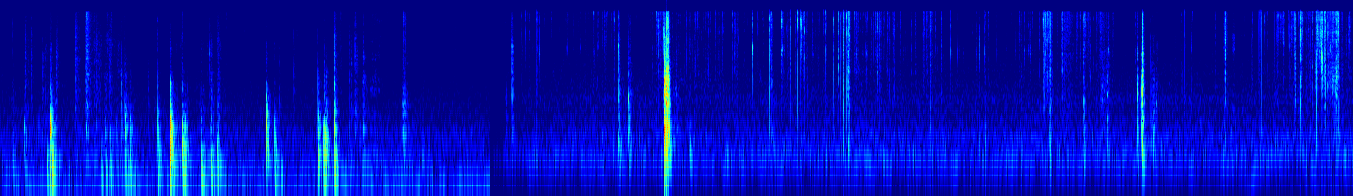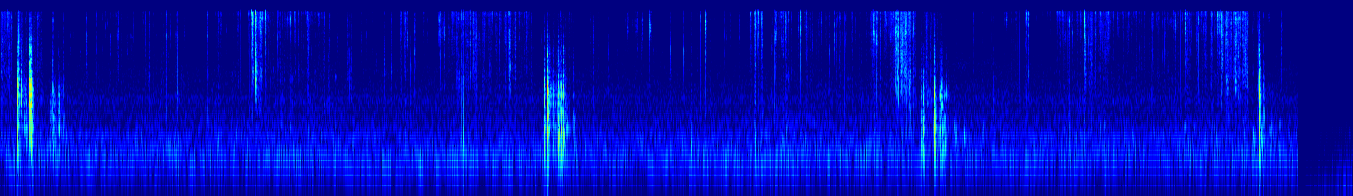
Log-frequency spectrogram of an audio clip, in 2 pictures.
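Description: Hard plastic lollipop-shaped slime containers clicking and tapping against each other and the tabletop as they are picked up and set down, with crinkling of a clear plastic packaging bag. The sounds are many sharp, separate clicks with soft rustling between them.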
